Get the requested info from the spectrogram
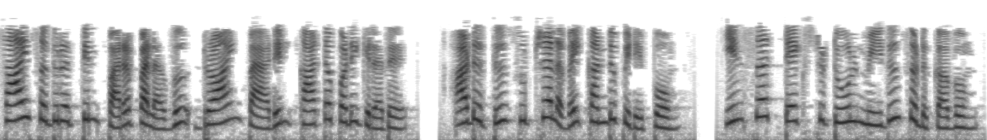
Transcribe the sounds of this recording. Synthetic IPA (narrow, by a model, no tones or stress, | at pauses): saːjsɐðɯɾɐt̪ːɪnpɐɾɐpːɐlɐʋɯɖɾaːɪŋɡ̚paːɽɪnkaːʈːɐpːɐɽɯɣɪrɐðɯ | ɐɽɯt̪ːɯsʊʈrɐlɐʋɐɪkːɐɳɖɯpɪɽɪpːoːm | ɪnsɐɾʈʈɛksʈʈuːlmiːðɯsɔɽɯkːɐʋɯm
